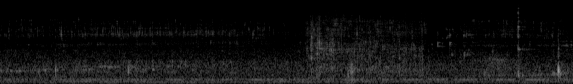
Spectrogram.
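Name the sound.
water draining from a 1983 Kawasaki GPz1100 motorcycle engine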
